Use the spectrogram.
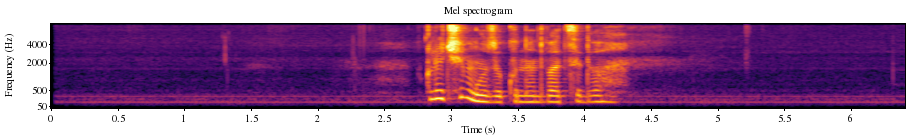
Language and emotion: Russian, neutral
